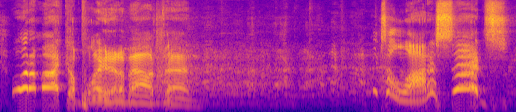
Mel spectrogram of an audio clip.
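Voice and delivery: high, loud and slow sarcastic yell; sarcastic yell at airline rules; mock-agreeing shout. Real, not acted. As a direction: shout it like it's obviously absurd.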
